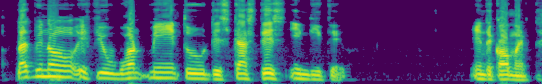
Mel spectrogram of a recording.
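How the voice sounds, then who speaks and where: Speaking at a fairly slow pace with long, frequent pauses, a man with an Indonesian accent uses ordinary pitch variation, his voice dry and close with no echo. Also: medium pitch for a man. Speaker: YouTube tech educator. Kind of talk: tech news update video. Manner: halting with fillers.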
